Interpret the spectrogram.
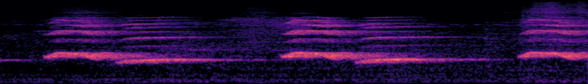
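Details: Laughingthrush freed indoors for the first time, giving loud whistled phrases that step down from a higher note to a long lower tone, repeated about every second, over a low background hum.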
